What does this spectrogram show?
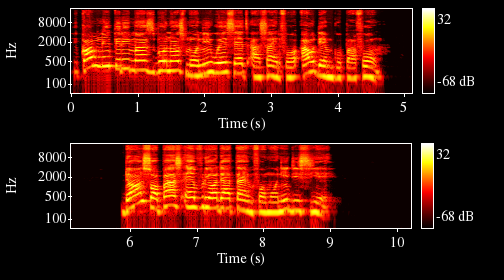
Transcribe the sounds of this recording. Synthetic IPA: dikɔmniθɾimãns̬bonɔsmɔniwesɛtasaɪdfɔʔawdɛ̃mɡopafɔm | dɔ̃nsɔpasɛvɾiɔdatãɪ̃mfɔmɔnidisjiɛ

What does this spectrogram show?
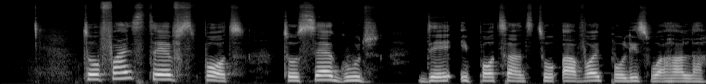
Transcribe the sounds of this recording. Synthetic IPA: tofãɪ̃ndstevspɔt | tːosɛɡud | deĩpɔtʰãntːoʔavɔɪd̚poliswaɦala

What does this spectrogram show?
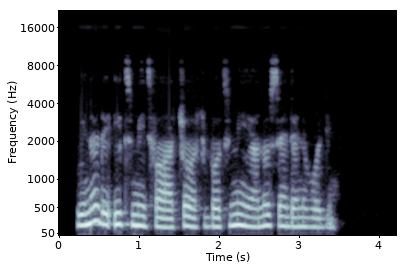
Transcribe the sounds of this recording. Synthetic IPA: winodeʔitmitfɔaat͡ʃɔt͡ʃbɔtmĩanosɛ̃ndɛnibɔdi

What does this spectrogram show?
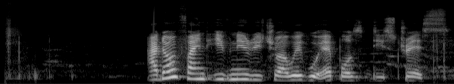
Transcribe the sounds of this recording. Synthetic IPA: aɪdɔ̃ntfãɪ̃ndivnĩɹit͡ʃuaweɡoɛpɔsdistɹɛs

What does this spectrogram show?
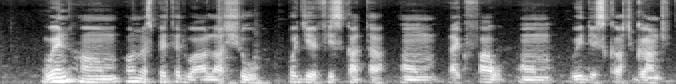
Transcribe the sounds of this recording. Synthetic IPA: wɛ̃nãmɔ̃nɔspɛtɛdwaalaʃopod͡ʒefiskataɔ̃nlaɪkfawɔ̃nwideskat͡ʃɡɹãnd

